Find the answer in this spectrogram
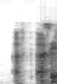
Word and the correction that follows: Arcturus: Arcturus Men, esa marca de ropa es peligrosa.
